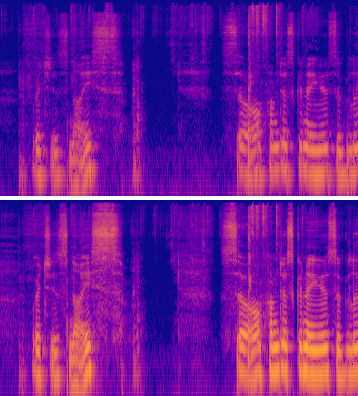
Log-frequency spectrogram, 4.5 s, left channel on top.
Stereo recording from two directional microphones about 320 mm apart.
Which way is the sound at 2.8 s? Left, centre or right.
Right.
